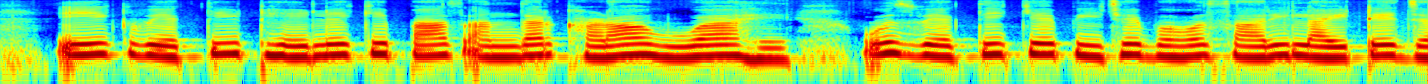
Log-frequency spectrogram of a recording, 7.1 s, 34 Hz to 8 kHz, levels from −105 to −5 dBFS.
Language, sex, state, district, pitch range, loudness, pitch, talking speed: Kumaoni, female, Uttarakhand, Tehri Garhwal, 200-230 Hz, -13 LUFS, 215 Hz, 150 wpm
